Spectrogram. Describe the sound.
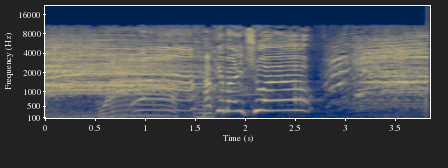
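A crowd of fans outside cheers and shouts in a loud, continuous roar of high-pitched voices. A person speaks over the din, and the noise dips briefly near the end.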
